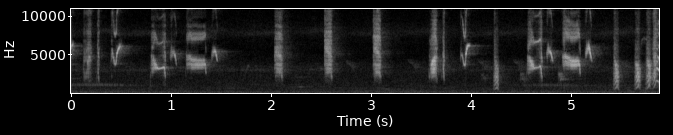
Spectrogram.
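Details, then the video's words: Long-tailed shrike in 'gacor' song with natural fill notes, played as a lure so sluggish shrikes join in. Bursts of high twittering chirps alternate with sharp, harsh single notes at an uneven pace. "SUARA CENDET GACOR ISIAN ALAM"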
